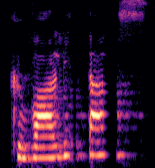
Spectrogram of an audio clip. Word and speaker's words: qualitas: Okay, and thus ku, we said something about ku that it's only in combination with u, ku and u, and we pronounce as kv, qualitas, obliquus, liquor, quadriplegia.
